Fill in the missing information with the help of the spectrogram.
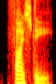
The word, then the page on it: feisty: American English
